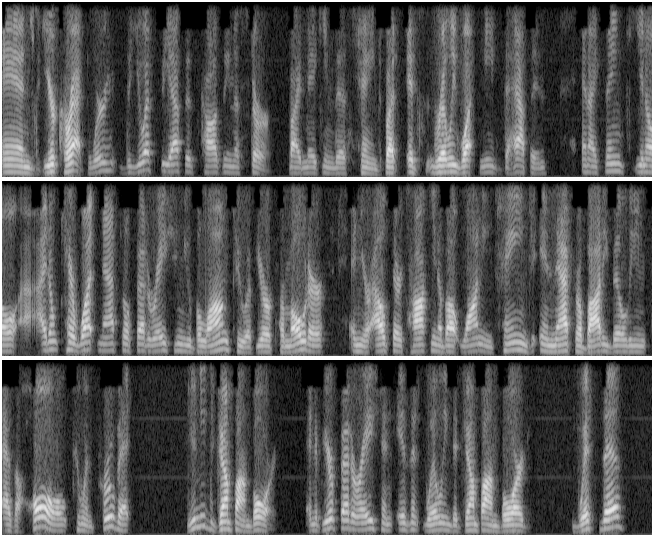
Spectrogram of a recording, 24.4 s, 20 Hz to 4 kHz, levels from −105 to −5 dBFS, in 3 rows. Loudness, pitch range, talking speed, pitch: -28 LUFS, 130-155 Hz, 180 wpm, 140 Hz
